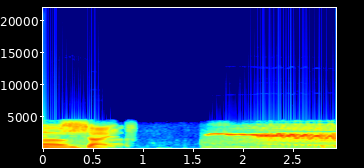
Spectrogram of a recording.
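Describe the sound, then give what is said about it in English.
A horse neighs in two bursts split by a short silence: first a falling, harmonic whinny, then a longer, quavering call. “It's a horsey. Absolutely.”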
